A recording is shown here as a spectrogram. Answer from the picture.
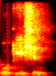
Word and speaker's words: vocation: V-O-C-A-T. Look at the spellings. Anga O potta, it is called vocation. Slight difference in the pronunciation.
